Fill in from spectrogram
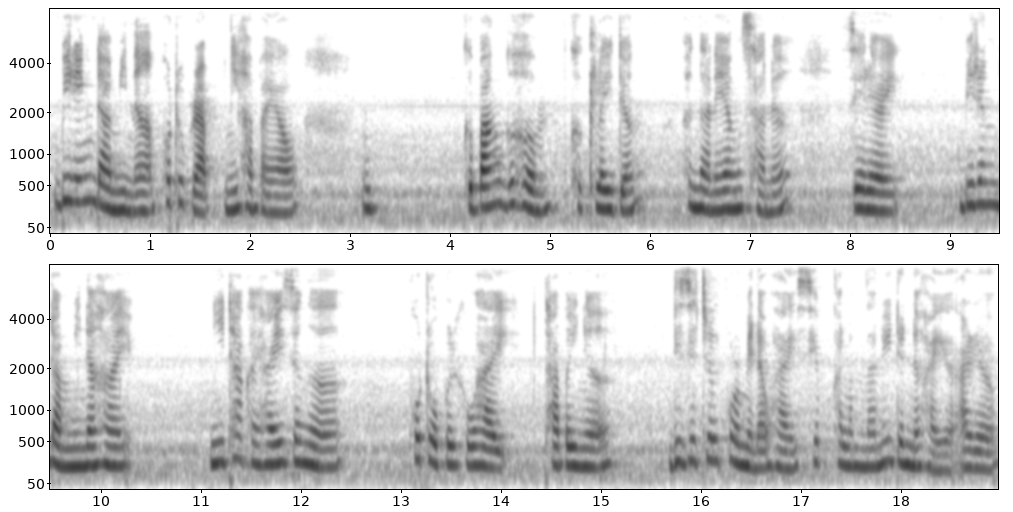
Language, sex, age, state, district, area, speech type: Bodo, female, 18-30, Assam, Kokrajhar, urban, spontaneous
